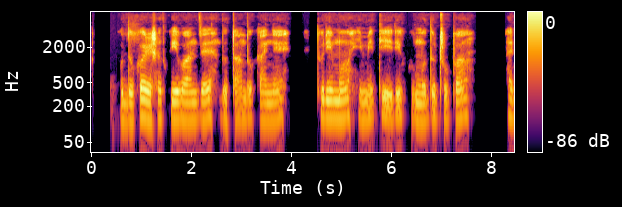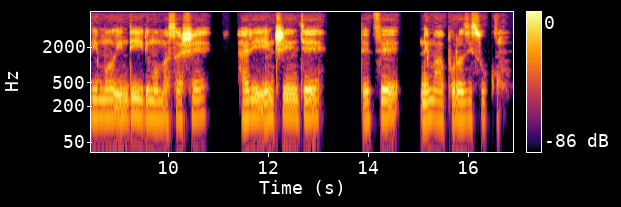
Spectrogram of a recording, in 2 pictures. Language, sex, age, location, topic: Kinyarwanda, female, 18-24, Kigali, health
